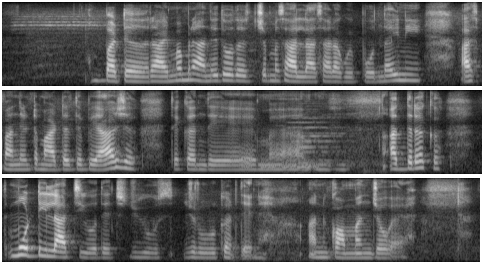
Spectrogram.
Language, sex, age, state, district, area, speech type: Dogri, female, 30-45, Jammu and Kashmir, Samba, urban, spontaneous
